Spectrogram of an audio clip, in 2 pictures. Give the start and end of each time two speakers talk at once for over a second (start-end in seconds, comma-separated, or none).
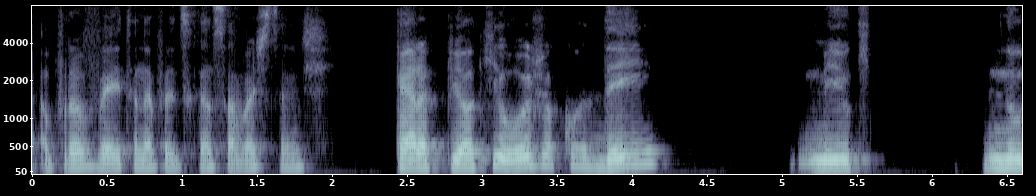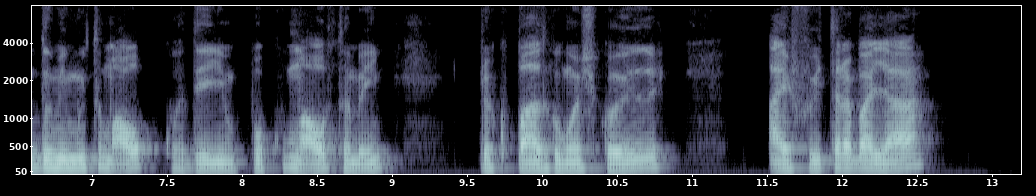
none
